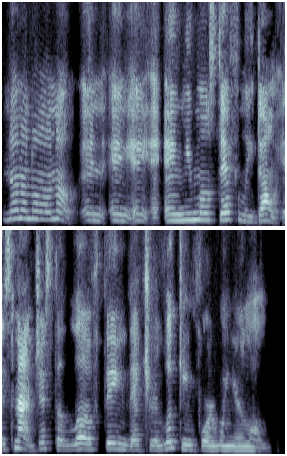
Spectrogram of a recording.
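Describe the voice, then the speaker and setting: A woman's voice: mid-range voice, fast. A woman hosting a podcast, chatting casually, talking a lot and often stumbling and restarting her sentences. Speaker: podcast host.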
